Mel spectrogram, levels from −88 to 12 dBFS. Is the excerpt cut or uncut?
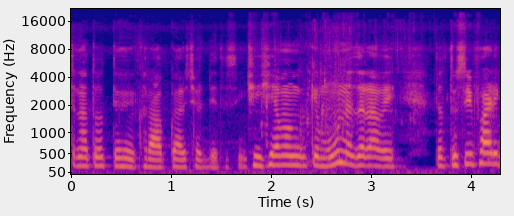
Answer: cut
